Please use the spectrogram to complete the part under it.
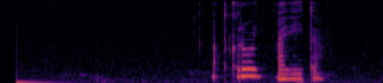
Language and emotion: Russian, sad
